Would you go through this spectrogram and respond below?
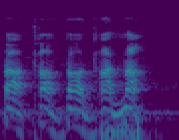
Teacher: ता, था, दा, धा, ना दांतों के बीच से, जीभ के दांतों के आसपास लाने से निकला। · इसमें जीभ ऊपर नहीं जाती, पीछे नहीं जाती, कंठ से नहीं बोलते, ठीक है, तालू से नहीं बोलते, दांत से बोलते हैं। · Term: दांत वाली लाइन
